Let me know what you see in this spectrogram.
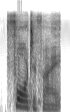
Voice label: "fortify", Indian

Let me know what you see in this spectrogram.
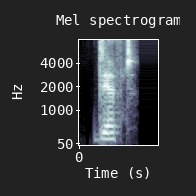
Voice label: "deft", Indian

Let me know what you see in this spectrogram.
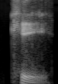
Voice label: "quay", American

